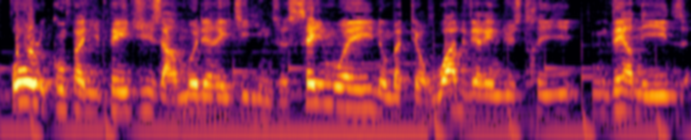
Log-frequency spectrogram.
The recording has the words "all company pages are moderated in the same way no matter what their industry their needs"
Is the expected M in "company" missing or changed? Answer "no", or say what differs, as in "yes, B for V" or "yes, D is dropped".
yes, M is dropped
